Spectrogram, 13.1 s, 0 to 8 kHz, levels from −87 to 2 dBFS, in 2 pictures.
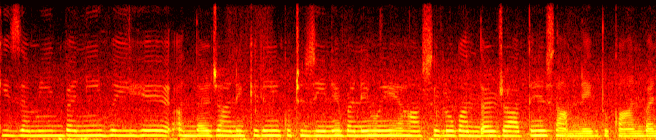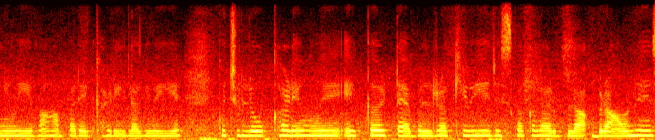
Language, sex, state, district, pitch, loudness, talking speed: Hindi, female, Goa, North and South Goa, 270 Hz, -16 LUFS, 210 wpm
